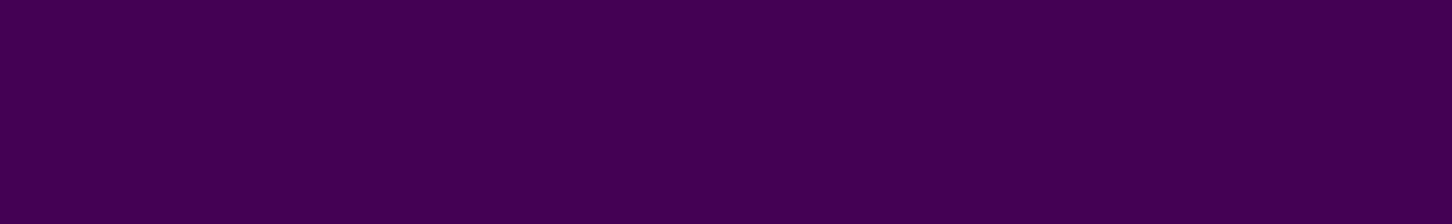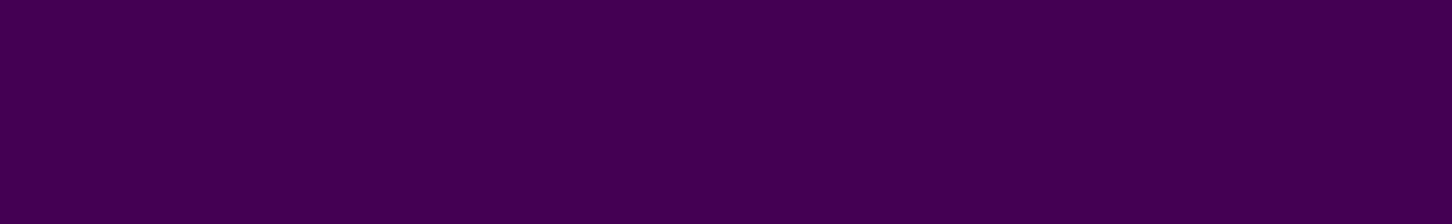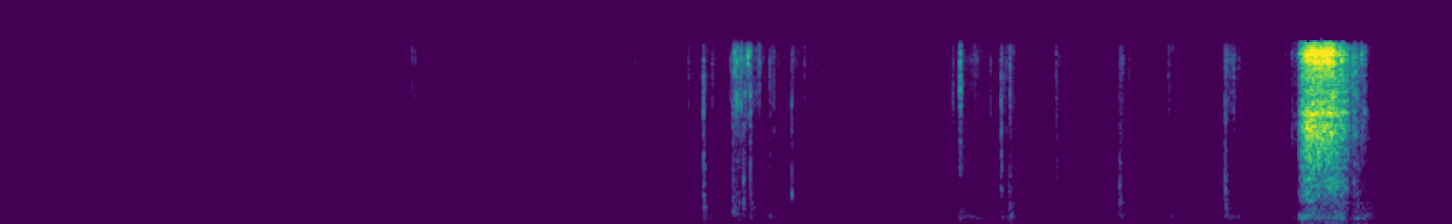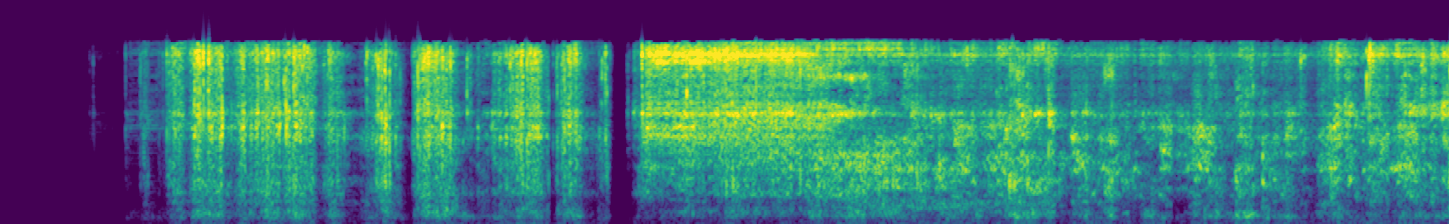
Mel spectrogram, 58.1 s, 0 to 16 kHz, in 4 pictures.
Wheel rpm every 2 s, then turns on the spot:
0, 0, 0, 0, 0, 0, 0, 0, 0, 0, 0, 0, 0, 0, 0, 0, 0, 0, 0, 0, 0, 10, 10, 20, 20, 60, 70, 70, 70.
44-48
